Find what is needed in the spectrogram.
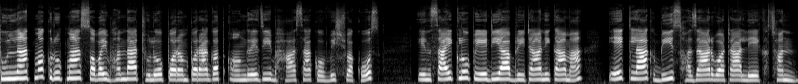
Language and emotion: Nepali, neutral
